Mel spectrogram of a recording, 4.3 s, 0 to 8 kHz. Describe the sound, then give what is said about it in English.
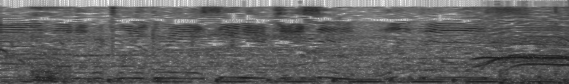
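A loud, dense, partisan Marblehead crowd, including some veterans, roars and cheers at a football game after a Marblehead touchdown ending a 16-play, 80-yard drive to lead 6-0, with yells and whoops rising over a steady wall of voices that swells again toward the end. “Partisan crowd, some veterans here.”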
